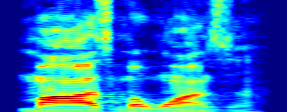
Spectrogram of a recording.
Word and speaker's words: Maz Mawanza: Maz Mawanza is his name. Okay. That's how you pronounce it.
